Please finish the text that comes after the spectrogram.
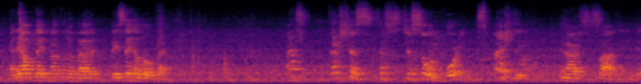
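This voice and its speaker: A middle-aged man from southwest Virginia, giving a plainspoken, informal speech to an audience at an evening community event. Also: fairly high pitch. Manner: folksy, plainspoken, repeats phrases. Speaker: former pro football player announcing a festival. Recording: roomy, distant mic, noisy event.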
